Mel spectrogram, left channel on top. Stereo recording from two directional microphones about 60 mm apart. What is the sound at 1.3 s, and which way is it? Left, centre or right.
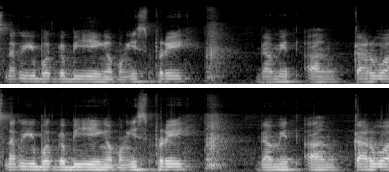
Speech, right.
